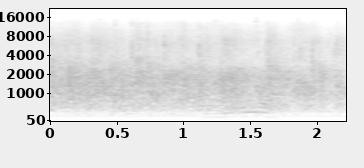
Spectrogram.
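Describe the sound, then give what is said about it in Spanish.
A church audience applauding: dense, continuous clapping from many hands holds at an even level throughout, with no breaks. “Apláudale si va a aplaudirle al Señor.”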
